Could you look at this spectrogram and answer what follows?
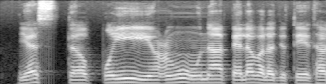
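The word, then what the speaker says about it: يستطيعون: توئیں ہے، تو اس کو ہوگا، اس کا تلفظ ہوگا یستطیعون، تطی، دیکھیے اس کے نیچے زیر آگے پھر بھی موٹا پڑا جائے گا۔ دیکھیے میں ابھی تلفظ کرتا ہوں، آپ میری طرف دیکھیے، یستطیعون، یستطیعون، پہلا والا جو تے تھا جو دو نقطے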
